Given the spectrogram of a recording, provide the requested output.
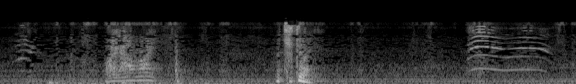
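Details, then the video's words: F1 Savannah cat, a male that often talks, making chirpy rising-falling meows indoors: a wavering call near one second, a sharp cry near three seconds, and a high harmonic-rich meow near five seconds, with a person's voice between. "F1 Savannah Elroy Doing Some Talking..."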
